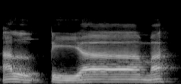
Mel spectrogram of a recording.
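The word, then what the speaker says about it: القيامة: Kemudian ta marbutah karena waqaf maka dibacanya ha sukun. Dibacanya alqiyamah.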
